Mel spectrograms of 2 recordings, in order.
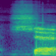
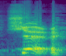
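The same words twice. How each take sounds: First: The pitch falls at the end. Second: The pitch rises at the end. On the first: The writer agrees reluctantly. The speaker calls it wrong. "It's never sure" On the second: The writer is happy to agree. The speaker calls it right. "It's always gonna be an upward tone"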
